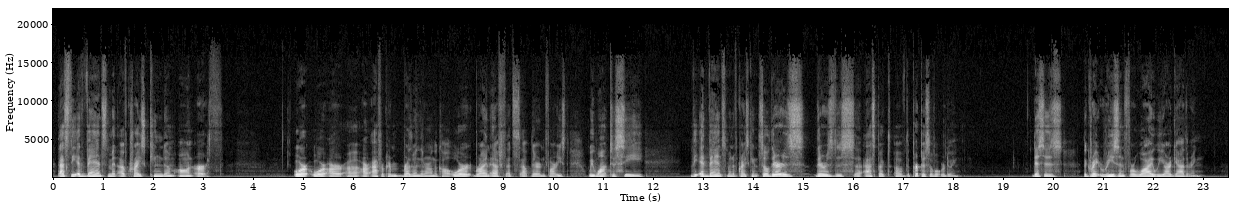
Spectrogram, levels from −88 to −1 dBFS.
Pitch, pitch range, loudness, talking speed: 125 Hz, 120-145 Hz, -19 LUFS, 165 wpm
